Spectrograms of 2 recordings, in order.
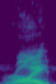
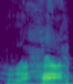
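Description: First: The word is said as one gliding syllable. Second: The word is said as two separate syllables. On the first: The speaker calls it wrong. "that's a super American pronunciation of that word" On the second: The speaker calls it right. "these people are Hebrew. They have the Raha"

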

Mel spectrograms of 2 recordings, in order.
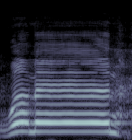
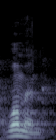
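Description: First: The word is held and drawn out. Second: The word is said short and plain.

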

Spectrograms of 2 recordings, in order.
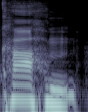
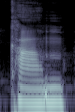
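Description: First: An h sound is pronounced after the vowel. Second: The vowel is long with no h sound. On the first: "even if you just pronounce the H" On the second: "that would be kam with a long A"

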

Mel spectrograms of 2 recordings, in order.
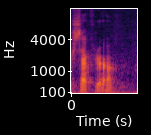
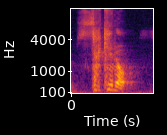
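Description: First: It is said in a plain, normal voice. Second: It is shouted in a fierce warrior voice. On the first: "I said it correctly" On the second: "just say it like a... like a hardcore samurai every time"

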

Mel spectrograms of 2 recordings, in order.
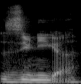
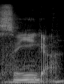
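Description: First: The name is said with an English pronunciation. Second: The name is said with a Spanish pronunciation. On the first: "My last name is Zuniga"

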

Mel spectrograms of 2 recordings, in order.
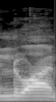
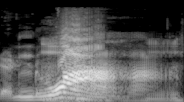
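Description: First: The word is said flat and plain. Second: The word is said big and dramatic.

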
